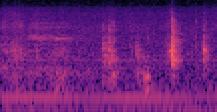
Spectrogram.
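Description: Near silence with a few faint small clicks of plastic model parts being handled and fitted together, the clearest about three-quarters of the way through.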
